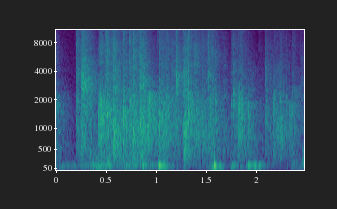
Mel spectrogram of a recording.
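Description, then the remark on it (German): A concert audience applauds warmly to welcome the band, a dense, steady wash of many hands clapping at once with no pauses, holding an even loudness throughout with no voices heard. “Bitte begrüßen Sie mit warmem Applaus das ….”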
